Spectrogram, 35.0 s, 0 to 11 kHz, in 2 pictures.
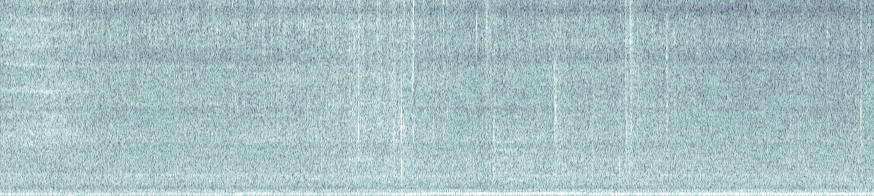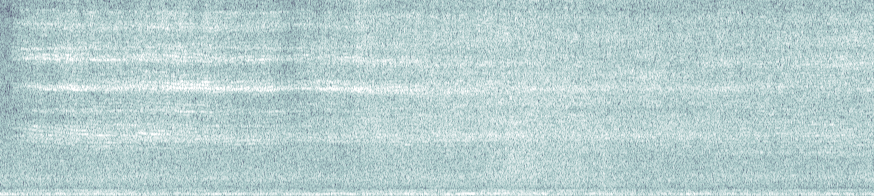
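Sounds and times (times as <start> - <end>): car engine humming: 0.1 - 18.6.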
